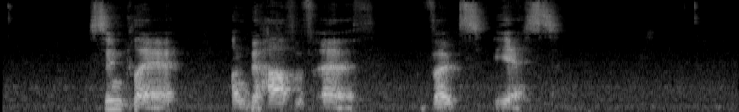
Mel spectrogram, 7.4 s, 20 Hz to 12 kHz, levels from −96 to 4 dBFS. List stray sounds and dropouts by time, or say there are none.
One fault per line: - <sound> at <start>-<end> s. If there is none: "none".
none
